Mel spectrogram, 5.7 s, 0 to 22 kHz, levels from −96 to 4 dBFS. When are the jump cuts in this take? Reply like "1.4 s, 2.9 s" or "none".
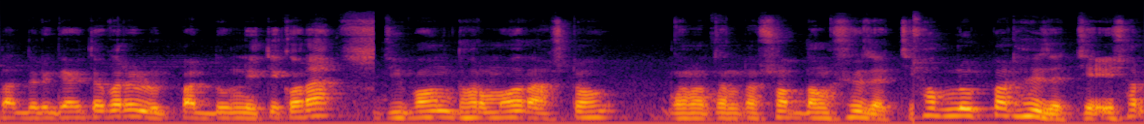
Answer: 1.8 s, 4.5 s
